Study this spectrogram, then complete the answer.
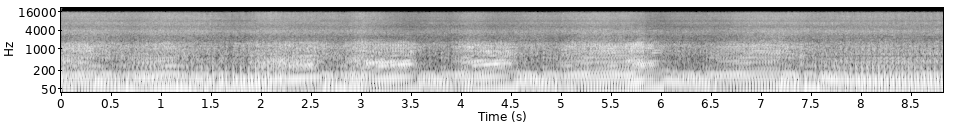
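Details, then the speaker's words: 1984 Honda VT250 V-twin first start, tank off and fuel dribbled down the carburetor: revs unevenly, stumbling and surging, running rough; owner suspects the choke is stuck on and plans to check the carbs. "all right well the bike runs not very well um albeit but it does run i believe the choke is stuck in the um on position or at least that's the way it feels"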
